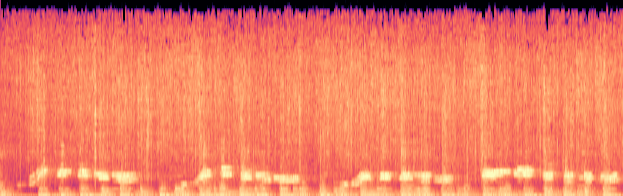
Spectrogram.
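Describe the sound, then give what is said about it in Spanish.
Whistled melody carries a vintage Spanish-language dance tune, rising in four bright repeated phrases over the band's steady, loud accompaniment. “Vamos todos a silbar.”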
